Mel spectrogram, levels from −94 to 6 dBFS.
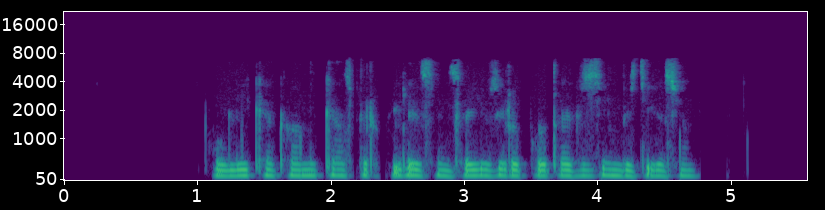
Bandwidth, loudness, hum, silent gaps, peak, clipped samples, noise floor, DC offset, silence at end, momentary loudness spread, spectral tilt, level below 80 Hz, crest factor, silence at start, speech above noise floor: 7.2 kHz; -32 LUFS; none; none; -14 dBFS; under 0.1%; under -90 dBFS; under 0.1%; 0.85 s; 5 LU; -6.5 dB/octave; -74 dBFS; 20 dB; 1.1 s; over 58 dB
